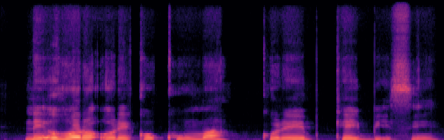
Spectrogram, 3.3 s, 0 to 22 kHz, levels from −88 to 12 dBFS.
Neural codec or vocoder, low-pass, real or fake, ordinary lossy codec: codec, 44.1 kHz, 7.8 kbps, DAC; none; fake; none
